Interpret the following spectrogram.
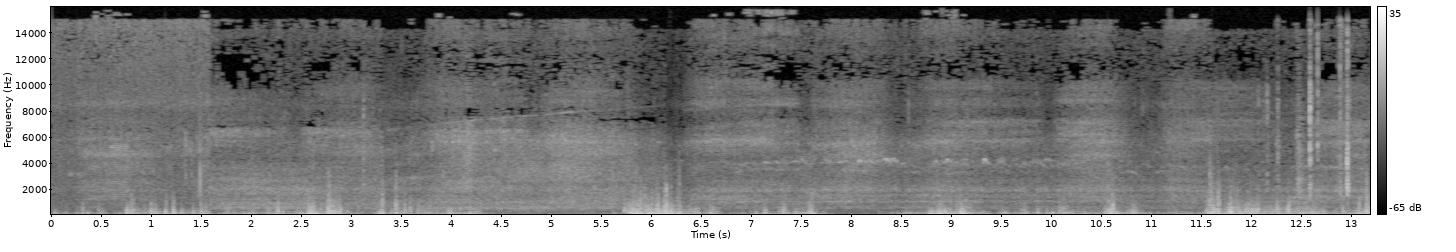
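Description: Wind buffeting the microphone outdoors in uneven low gusts and rumbles, loudest about six seconds in and again near the end.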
